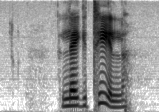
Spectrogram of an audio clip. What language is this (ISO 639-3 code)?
swe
